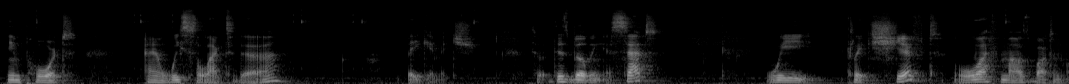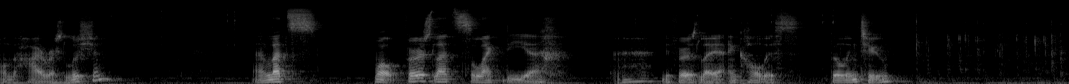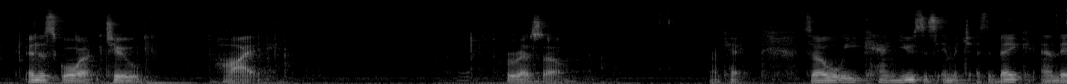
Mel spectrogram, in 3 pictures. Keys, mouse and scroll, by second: 11.4 z.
